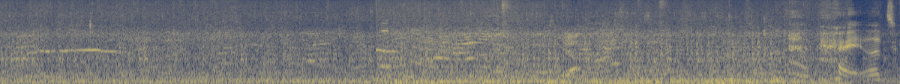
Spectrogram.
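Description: A fishing cutter's engine running with a steady, low drone.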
